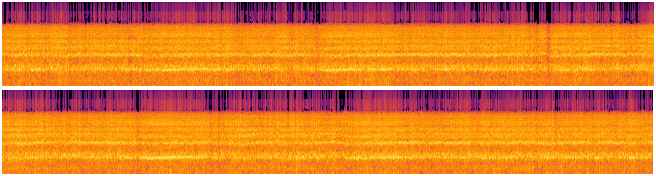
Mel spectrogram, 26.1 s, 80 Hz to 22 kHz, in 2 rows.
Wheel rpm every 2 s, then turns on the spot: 230, 230, 230, 230, 230, 230, 230, 230, 230, 220, 230, 230, 230.
none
